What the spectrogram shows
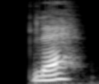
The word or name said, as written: las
